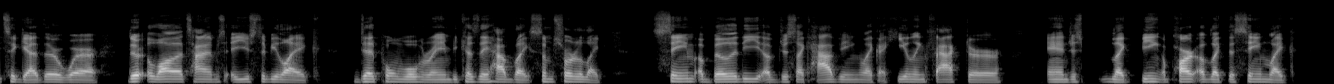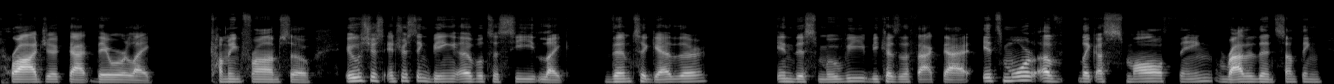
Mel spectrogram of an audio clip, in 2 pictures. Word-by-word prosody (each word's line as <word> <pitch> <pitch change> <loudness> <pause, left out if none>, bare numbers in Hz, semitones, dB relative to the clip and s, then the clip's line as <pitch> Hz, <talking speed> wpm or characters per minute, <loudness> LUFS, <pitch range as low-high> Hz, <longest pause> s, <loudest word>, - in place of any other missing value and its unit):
together, 115 -3 +1
where 105 -2 +1 0.3
there 140 +1 +7
a - - +1
lot 125 0 +6
of 120 - -4
times 120 0 0
it 115 - -5
used 120 +1 -4
to 130 - -4
be, 120 -1 -3
like, 105 -5 0 0.4
Deadpool 130 +1 +1
and 120 - -7
Wolverine 115 -1 -1
because 115 +1 -4
they 120 - +2
have, 120 -3 +2
like, 105 -3 0
some 130 -3 -5
sort 130 +1 +1
of, 120 - -2
like, 95 -3 -5 0.5
same 135 -1 -1
ability 125 +2 +1
of 110 - -2
just, 120 +1 -7
like, 115 - -3
having, 115 0 0
like, 105 -1 -5
a - - -5
healing 120 -1 -4
factor 110 -2 -1 0.4
and 115 0 0
just, 115 0 -7 0.3
like, 110 0 +2
being 130 -2 0
a 115 - -7
part 125 +1 +6
of, 115 - -1
like, 115 -1 +1
the 115 - -4
same, 120 0 -3
like, 100 -3 -2 0.3
project 120 0 +6
that 110 +6 +2
they 115 - +3
were, 110 -1 +2
like, 95 -3 0 0.6
coming 125 0 -3
from. 120 -2 +1
So, 110 -2 -3 0.3
it 150 - +3
was 170 0 -1
just 170 -2 -3
interesting 155 +1 -5
being 130 0 -3
able 135 0 +1
to 125 -1 -8
see, 125 +1 -8
like, 105 -4 -2 0.3
them 135 +3 +1
together 135 +5 -1 0.7
in 135 -1 -3
this 130 -1 -2
movie 125 +5 -5
because 125 -1 -4
of 120 - -6
the 120 - -5
fact 115 -1 -1
that 105 0 +2
it's 160 +1 -2
more 185 +4 +2
of, 140 -6 +2
like, 135 -1 -1
a 125 - 0
small 135 +2 +1 0.2
thing 135 +4 -8
rather 125 -1 +5
than 125 -2 -2
something 125 -1 -8
120 Hz, 180 wpm, -24 LUFS, 115-130 Hz, 0.7 s, there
